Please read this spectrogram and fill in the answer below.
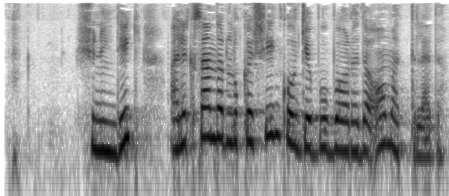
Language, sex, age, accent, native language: Uzbek, female, 19-29, Toshkent shahri, Uzbek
